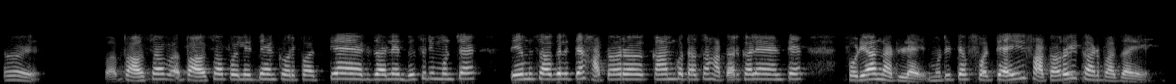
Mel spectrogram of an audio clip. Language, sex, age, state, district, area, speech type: Goan Konkani, female, 45-60, Goa, Quepem, rural, conversation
